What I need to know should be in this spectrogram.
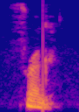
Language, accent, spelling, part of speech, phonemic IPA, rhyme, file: English, Southern England, frug, noun / verb, /fɹʌɡ/, -ʌɡ, LL-Q1860 (eng)-frug.wav
- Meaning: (noun) A dance derived from the twist, popular in the 1960s; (verb) To perform this dance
